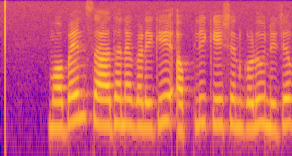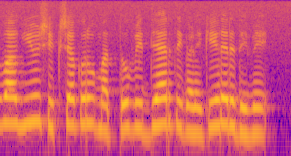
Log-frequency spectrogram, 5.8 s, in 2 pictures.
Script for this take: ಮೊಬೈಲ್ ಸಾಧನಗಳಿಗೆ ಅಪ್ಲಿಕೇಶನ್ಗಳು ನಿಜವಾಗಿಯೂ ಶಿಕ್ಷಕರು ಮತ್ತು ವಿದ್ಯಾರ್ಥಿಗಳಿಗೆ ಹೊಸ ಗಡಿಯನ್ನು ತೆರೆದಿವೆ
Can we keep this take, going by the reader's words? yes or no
no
